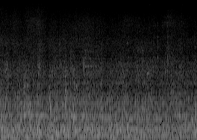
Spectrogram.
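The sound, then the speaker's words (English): A train rolls steadily along the rails at a safe, steady speed on a long journey, its constant low rumble and faint rhythmic clatter filling the space at an even volume with no voices. “They even out into a relaxing hum as the trains reached a safe and steady speed for a long journey.”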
